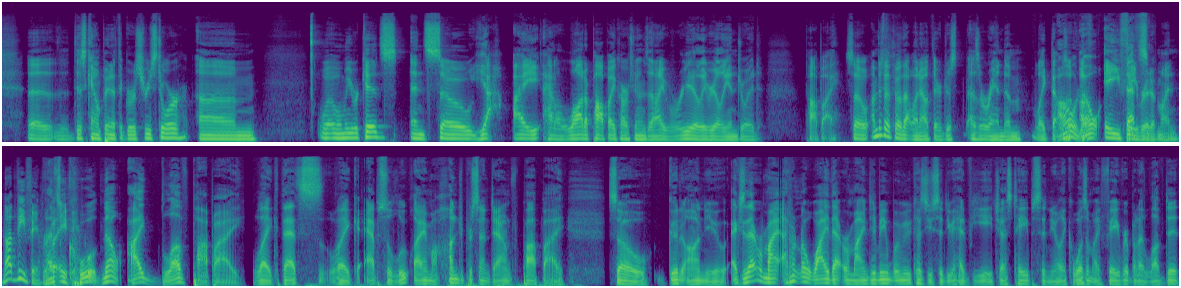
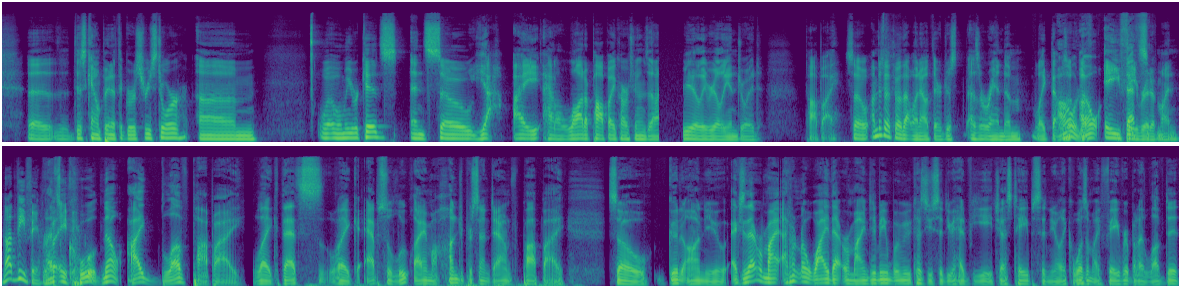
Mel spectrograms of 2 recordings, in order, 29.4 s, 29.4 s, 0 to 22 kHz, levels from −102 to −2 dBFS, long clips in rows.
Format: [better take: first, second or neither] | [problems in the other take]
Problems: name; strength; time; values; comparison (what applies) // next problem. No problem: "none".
first | audio cutting out; at 8 s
